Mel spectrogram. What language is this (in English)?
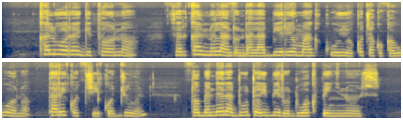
Luo (Kenya and Tanzania)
